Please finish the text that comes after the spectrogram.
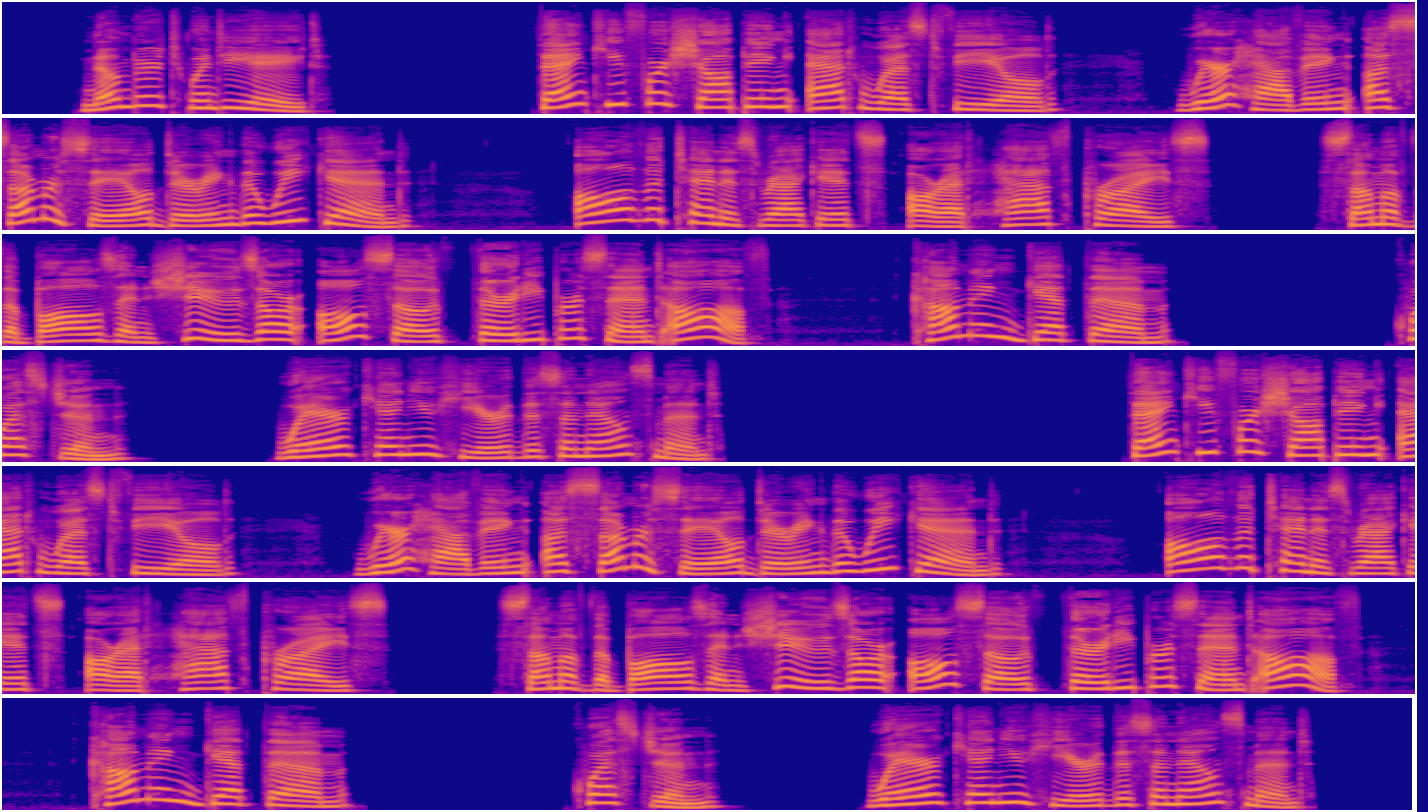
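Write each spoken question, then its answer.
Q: Where can you hear this announcement?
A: At a store (sports shop at Westfield)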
